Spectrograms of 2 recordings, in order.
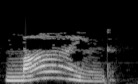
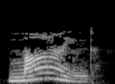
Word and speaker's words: mind: 如果延长这个鼻音，发出来的效果应该是 mind mind。另外个别小朋友把末尾的 d 发音发成了汉语里的的，这样就不对了，它是的，而且要弱化 mind mind never mind。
